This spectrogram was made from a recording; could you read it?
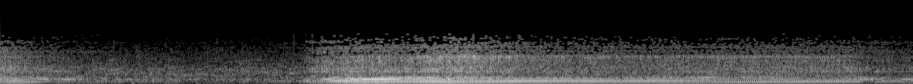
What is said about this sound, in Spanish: Tatake hace funcionar el motor del auto y se aleja por las estrechas callejuelas del barrio.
